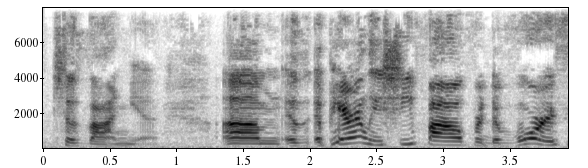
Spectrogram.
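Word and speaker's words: Chassagne: name is Raina chesna it looks like CH chisa it's sort of spelled like lasagna but it's chisa um apparently she for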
